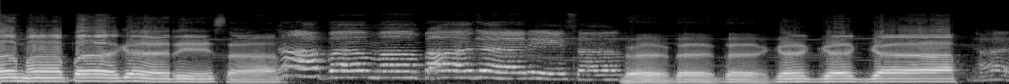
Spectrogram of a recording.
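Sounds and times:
man singing with gliding ornaments: 0.0 - 10.0.

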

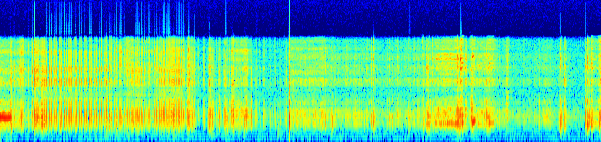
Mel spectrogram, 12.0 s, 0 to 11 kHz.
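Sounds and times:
radio static crackling: 0.0 - 12.0.

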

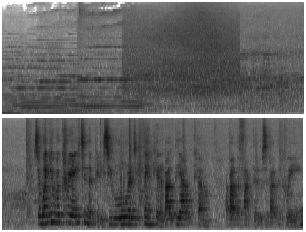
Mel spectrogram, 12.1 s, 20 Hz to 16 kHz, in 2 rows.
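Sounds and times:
bus driving past: 2.2 - 8.6.

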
